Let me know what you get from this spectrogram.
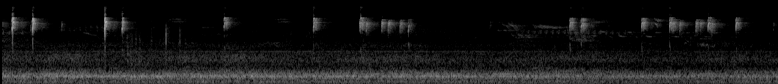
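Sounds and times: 
low droning noise: 0.0 - 6.4
European robin Erithacus rubecula uttering high ticks and thin notes: 0.0 - 7.7.

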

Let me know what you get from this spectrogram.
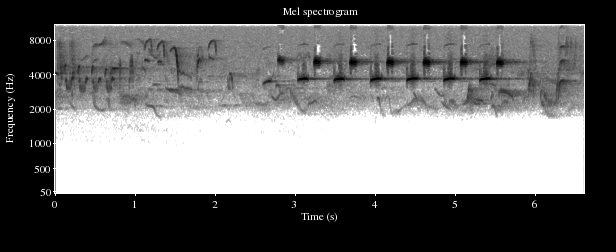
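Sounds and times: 
great tit Parus major song: 2.7 - 5.8.

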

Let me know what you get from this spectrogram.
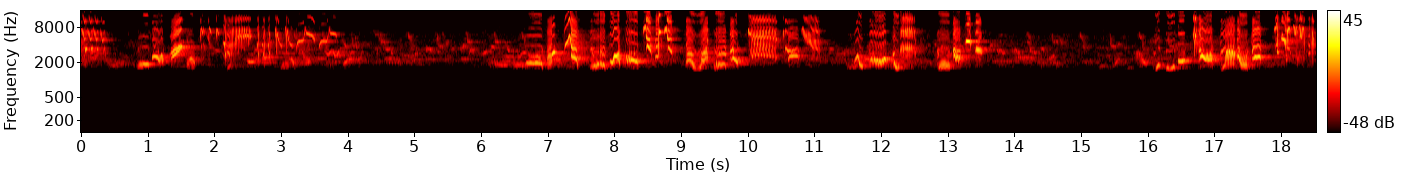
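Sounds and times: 
Common blackbird Turdus merula song: 0.0 - 18.5.

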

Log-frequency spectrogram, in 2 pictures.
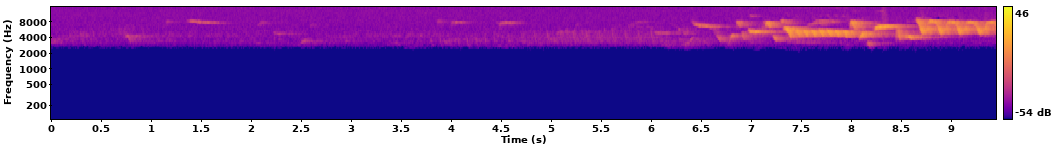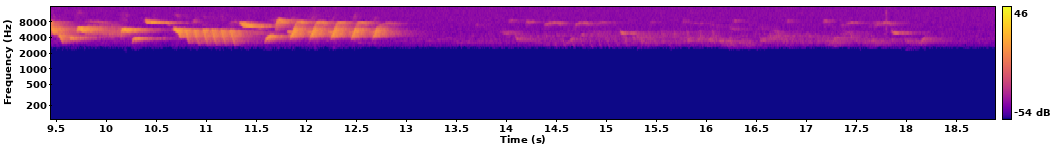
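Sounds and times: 
Eurasian wren song, Troglodytes troglodytes: 3.4 - 13.0, 13.9 - 18.4.

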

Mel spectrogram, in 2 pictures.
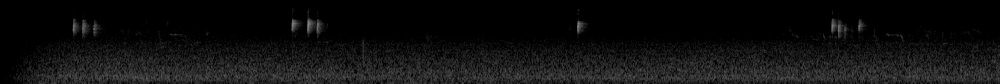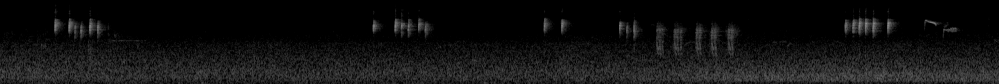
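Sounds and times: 
constant hiss: 0.0 - 19.9
European robin Erithacus rubecula clicking calls: 0.7 - 1.1, 2.9 - 3.3, 5.7 - 6.0, 8.3 - 8.8, 10.5 - 11.2, 13.7 - 14.4, 15.4 - 17.4, 18.4 - 19.9.

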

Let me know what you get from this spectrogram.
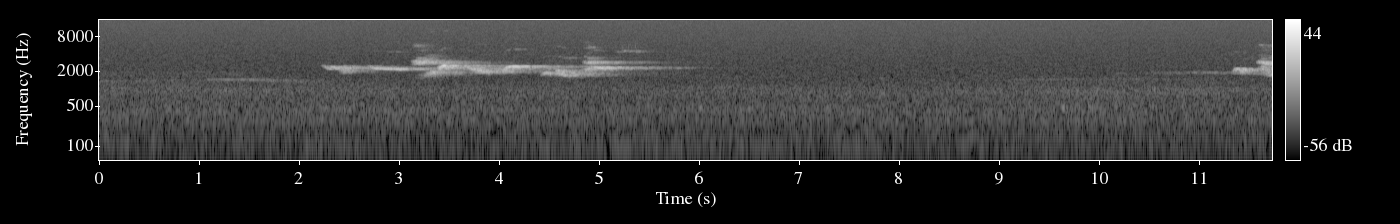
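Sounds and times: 
common blackbird Turdus merula singing fluted warbling phrase: 2.2 - 5.7, 11.4 - 11.7.

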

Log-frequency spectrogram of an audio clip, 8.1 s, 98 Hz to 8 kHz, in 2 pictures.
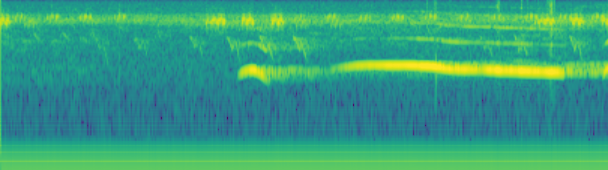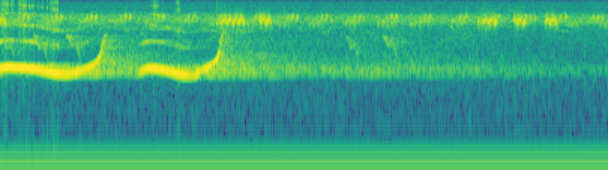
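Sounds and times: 
gibbon whistled calls with upward swoops: 1.6 - 5.8.

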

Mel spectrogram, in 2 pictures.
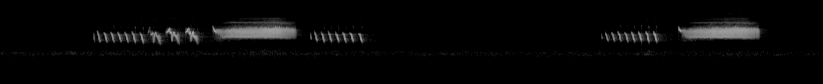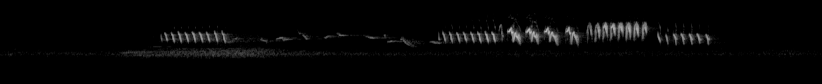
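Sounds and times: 
European greenfinch Chloris chloris song: 0.8 - 3.8, 6.0 - 7.7, 8.4 - 15.6.

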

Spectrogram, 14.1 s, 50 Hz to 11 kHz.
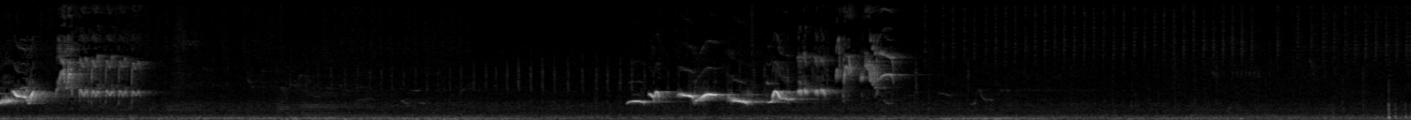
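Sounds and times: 
Eurasian blackbird singing a mellow fluted warbling phrase: 0.0 - 1.6, 2.8 - 10.6
quiet low background hum: 0.0 - 14.1.

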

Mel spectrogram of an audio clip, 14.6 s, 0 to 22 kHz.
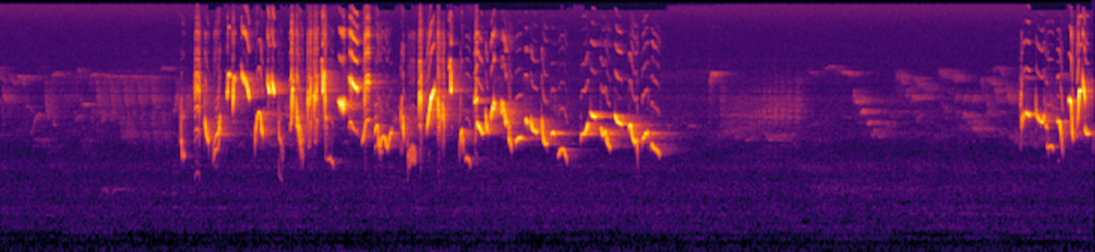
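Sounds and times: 
Eurasian blackcap Sylvia atricapilla singing a hurried scratchy warble: 2.4 - 8.9, 13.6 - 14.5.

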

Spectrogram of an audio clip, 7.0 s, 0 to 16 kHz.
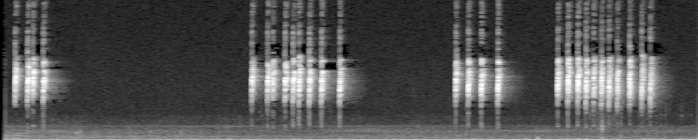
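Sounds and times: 
European robin Erithacus rubecula ticking calls: 0.1 - 0.7, 2.4 - 3.6, 4.5 - 6.8
faint low rumble: 0.1 - 6.9.

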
